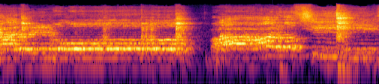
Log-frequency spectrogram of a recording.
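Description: Group of men singing a Namdo folk song in unison in long held notes, pausing for breath about three seconds in before going on, with a few strokes on buk barrel drums.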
